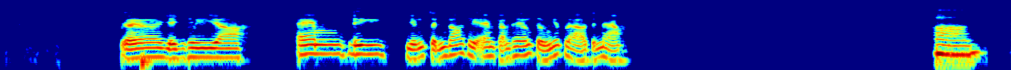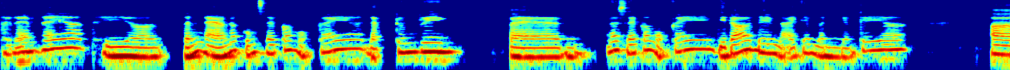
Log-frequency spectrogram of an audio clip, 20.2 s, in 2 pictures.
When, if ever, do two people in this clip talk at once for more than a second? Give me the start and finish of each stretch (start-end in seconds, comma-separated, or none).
none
